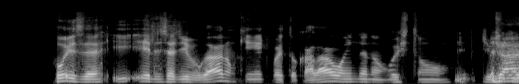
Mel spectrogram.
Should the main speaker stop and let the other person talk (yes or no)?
yes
